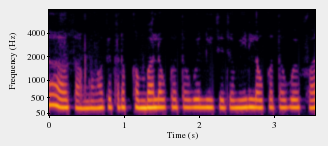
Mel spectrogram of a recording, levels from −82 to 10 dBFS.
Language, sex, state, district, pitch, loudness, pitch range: Bhojpuri, female, Uttar Pradesh, Ghazipur, 220 Hz, -13 LUFS, 215-225 Hz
